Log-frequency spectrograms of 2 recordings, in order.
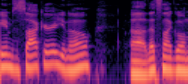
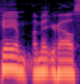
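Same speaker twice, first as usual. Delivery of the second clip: ordinary delivery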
